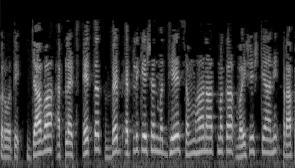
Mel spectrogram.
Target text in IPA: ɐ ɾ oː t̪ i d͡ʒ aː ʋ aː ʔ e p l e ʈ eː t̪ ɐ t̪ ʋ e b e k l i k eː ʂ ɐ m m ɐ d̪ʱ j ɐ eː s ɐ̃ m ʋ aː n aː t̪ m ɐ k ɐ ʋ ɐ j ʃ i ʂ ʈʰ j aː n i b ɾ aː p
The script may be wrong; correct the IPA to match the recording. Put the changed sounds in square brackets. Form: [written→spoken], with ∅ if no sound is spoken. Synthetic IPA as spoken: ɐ ɾ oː t̪ i d͡ʒ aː ʋ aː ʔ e p l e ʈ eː t̪ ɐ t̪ ʋ e b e [k→p] l i k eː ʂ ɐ [m→n] m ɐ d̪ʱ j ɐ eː s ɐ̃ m ʋ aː n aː t̪ m ɐ k ɐ ʋ ɐ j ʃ i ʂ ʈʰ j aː n i [b→p] ɾ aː p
